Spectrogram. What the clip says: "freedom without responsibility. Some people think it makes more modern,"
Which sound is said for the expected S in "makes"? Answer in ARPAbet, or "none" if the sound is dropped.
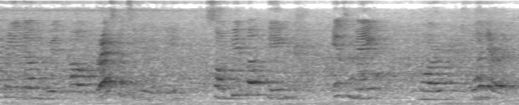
none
